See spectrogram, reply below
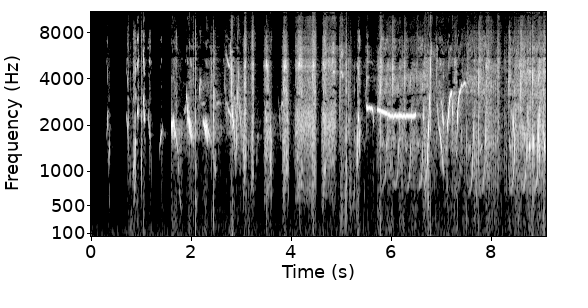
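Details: A superb lyrebird courting its mate pours out a rapid medley of sharp clicks, rising and falling whistles and squawky notes, with one long steady whistle midway.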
